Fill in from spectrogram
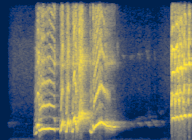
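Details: White-rumped shama song used as a lure to provoke other shamas into singing: loud whistled phrases with sliding notes and harsh buzzy bursts, separated by short silences.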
